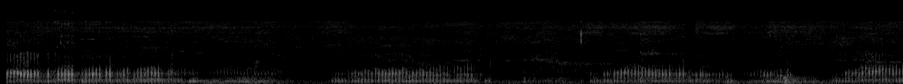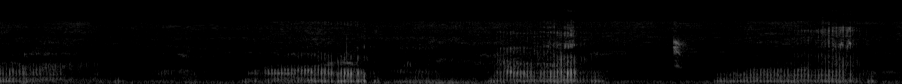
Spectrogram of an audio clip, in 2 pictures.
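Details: Female tortoiseshell kitten, nearly black-coated, purring loudly and steadily in slow breath cycles of about two seconds, a low rumbling swell on each inhale and exhale, with brief gaps between breaths.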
